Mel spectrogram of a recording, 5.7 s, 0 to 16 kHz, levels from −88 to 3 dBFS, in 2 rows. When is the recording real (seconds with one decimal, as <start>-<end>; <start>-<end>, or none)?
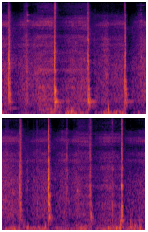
0.0-0.7; 1.7-4.4; 5.3-5.7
